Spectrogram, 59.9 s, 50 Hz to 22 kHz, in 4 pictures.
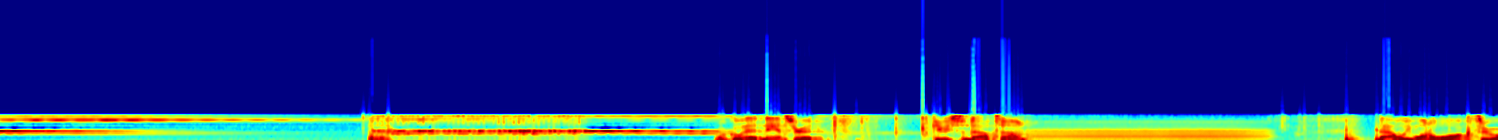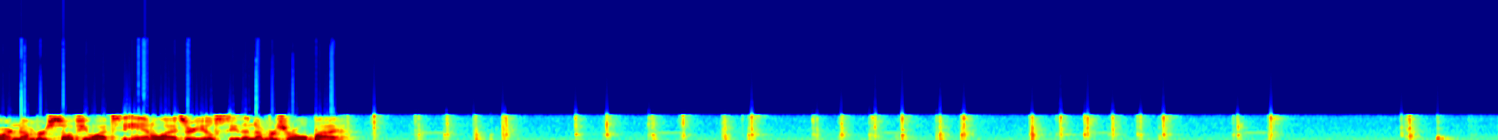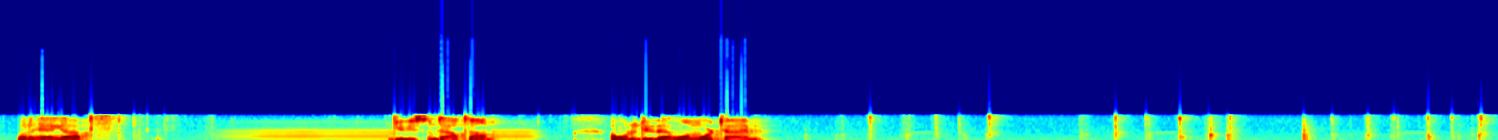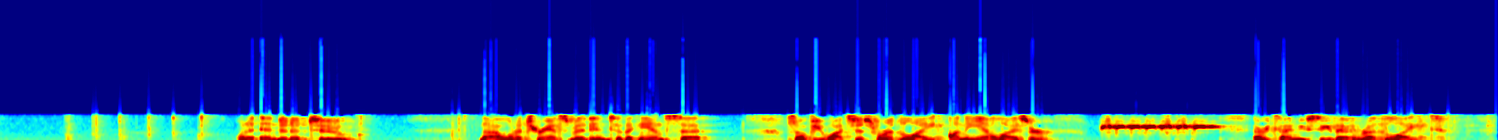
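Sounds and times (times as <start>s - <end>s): keypad buttons clicking: 18.7s - 27.9s, 38.3s - 40.1s, 40.8s - 45.0s, 45.6s - 47.2s
faint short tone: 32.0s - 34.0s, 34.6s - 35.6s.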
